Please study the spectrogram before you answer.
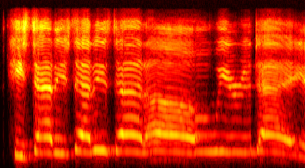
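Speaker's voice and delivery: very high, loud mock wail; theatrical high-pitched lament; hammed-up crying. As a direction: wail like a hysterical nurse bringing news of a death. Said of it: "she's crying and she's like".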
